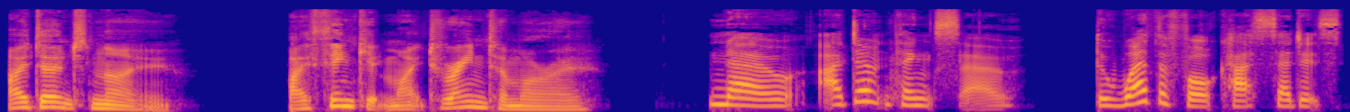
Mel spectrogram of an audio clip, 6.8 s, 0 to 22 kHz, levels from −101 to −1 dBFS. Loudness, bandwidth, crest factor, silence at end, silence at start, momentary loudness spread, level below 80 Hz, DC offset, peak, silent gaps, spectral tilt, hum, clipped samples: -22 LUFS; 15.5 kHz; 18 dB; 0.05 s; 0.05 s; 11 LU; -58 dBFS; under 0.1%; -6 dBFS; 1.03-1.43 s, 3.04-3.28 s, 5.22-5.47 s; -4 dB/octave; none; under 0.1%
